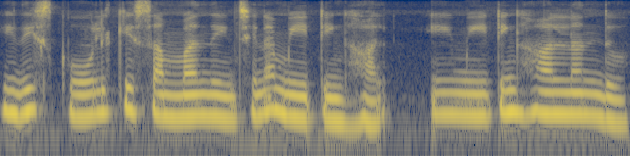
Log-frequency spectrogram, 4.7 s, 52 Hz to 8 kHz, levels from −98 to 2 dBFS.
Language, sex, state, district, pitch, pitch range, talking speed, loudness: Telugu, female, Andhra Pradesh, Srikakulam, 195 Hz, 185-215 Hz, 140 wpm, -17 LUFS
